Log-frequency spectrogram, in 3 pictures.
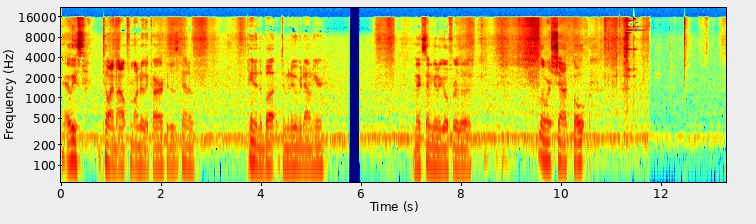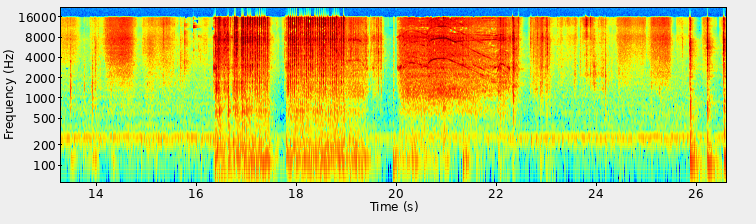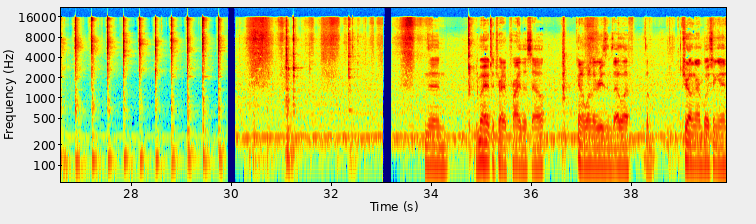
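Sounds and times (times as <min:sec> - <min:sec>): impact wrench bursts: 0:16.3 - 0:22.5.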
